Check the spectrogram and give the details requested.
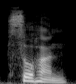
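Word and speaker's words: Sohan: এখন আমরা নামটি উচ্চারণ করছি সোহান, সোহান।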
